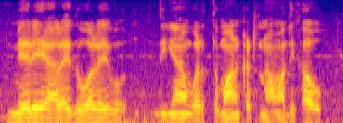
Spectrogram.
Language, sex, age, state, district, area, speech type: Punjabi, male, 30-45, Punjab, Mansa, urban, read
